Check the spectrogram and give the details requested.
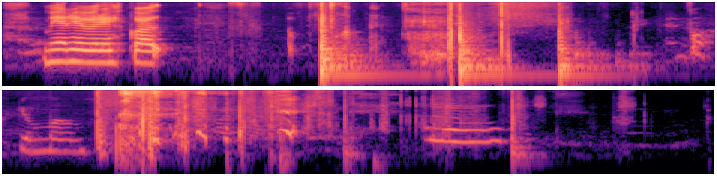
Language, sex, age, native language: Icelandic, male, 11, Icelandic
